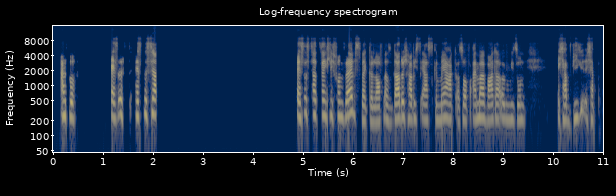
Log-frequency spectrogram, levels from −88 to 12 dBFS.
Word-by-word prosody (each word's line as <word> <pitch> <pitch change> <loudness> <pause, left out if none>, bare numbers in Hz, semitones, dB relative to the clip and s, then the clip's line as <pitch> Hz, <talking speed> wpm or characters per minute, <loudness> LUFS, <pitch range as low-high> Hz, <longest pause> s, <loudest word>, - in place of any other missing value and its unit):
Also, 245 -3 +3 0.7
es 250 0 +7
ist 270 -2 -1
es 245 -1 +1
ist 265 -1 -2
ja 265 -2 +9 2.8
Es 235 +2 +5
ist 275 - -6
tatsächlich 255 -1 0
von 240 -1 -4
selbst 260 +1 +4
weggelaufen. 190 -1 -2
Also, 185 -3 -7
dadurch 225 +2 +4
habe 215 0 +1
ich's 210 - -10
erst 210 -1 -4
gemerkt. 215 +1 -3
Also, 195 +2 -6
auf 200 - -4
einmal 220 +1 0
war 205 +1 +1
da 215 0 -2
irgendwie 210 -1 -8
so 205 +1 -7
'n 205 -2 -13 0.6
ich - - +1
habe 210 -1 +2
wie 225 +2 -7
ich 225 -2 -5
habe 205 - -6
225 Hz, 170 wpm, -21 LUFS, 210-245 Hz, 2.8 s, ja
